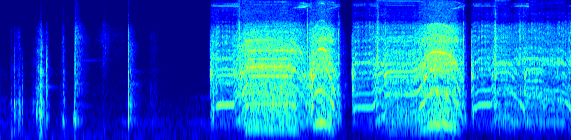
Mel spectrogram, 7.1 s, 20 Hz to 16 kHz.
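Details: Drill (PSB 20-LI C3) after reassembly in an attempted repair of slipping on both speeds, tested in gear 1 instead of 2: runs in short bursts, wavering pitch, rough crackling under the whine; gearbox seems to crunch and slip, cause unconfirmed.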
